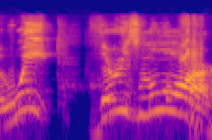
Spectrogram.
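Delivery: high infomercial announcer voice. Explaining an elliptic curve result, the speaker adds more, in an infomercial voice. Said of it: "let me use my best infomercial voice".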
